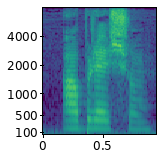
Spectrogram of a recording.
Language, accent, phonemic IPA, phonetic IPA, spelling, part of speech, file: Armenian, Eastern Armenian, /ɑbɾeˈʃum/, [ɑbɾeʃúm], աբրեշում, noun, Hy-աբրեշում.ogg
- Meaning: silk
